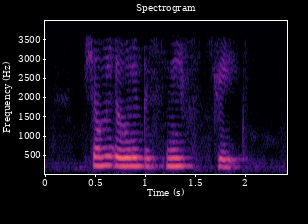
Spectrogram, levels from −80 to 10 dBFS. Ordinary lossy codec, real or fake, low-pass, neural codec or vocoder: MP3, 24 kbps; fake; 3.6 kHz; codec, 16 kHz, 2 kbps, FreqCodec, smaller model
